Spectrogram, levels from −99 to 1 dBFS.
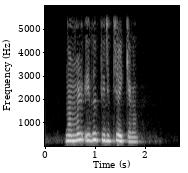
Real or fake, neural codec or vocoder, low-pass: real; none; 5.4 kHz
